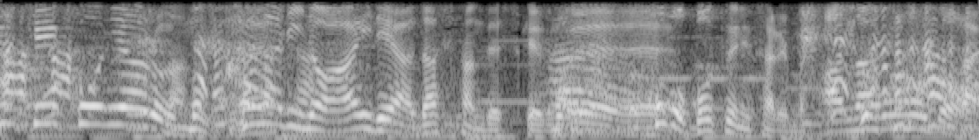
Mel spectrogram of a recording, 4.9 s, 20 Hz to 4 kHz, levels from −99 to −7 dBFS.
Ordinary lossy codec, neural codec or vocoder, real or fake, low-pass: none; none; real; 3.6 kHz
